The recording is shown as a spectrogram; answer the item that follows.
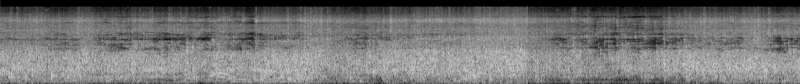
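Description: Water splashing and churning loudly as a mass of milkfish thrashes inside a seine net being drawn in by waders, with voices faintly in the background.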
